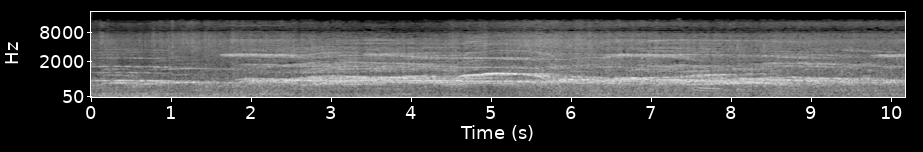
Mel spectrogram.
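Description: Tunnel boring machine cutterhead grinding: a loud, steady rumbling noise with irregular, wavering high squeals over it.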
